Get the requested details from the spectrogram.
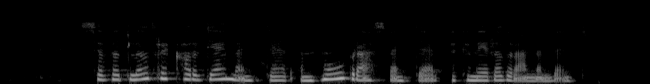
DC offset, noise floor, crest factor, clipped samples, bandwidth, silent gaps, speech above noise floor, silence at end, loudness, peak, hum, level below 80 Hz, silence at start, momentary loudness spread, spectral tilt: under 0.1%; -81 dBFS; 16 dB; under 0.1%; 7.6 kHz; none; 47 dB; 0.8 s; -35 LUFS; -18 dBFS; none; -72 dBFS; 0.8 s; 10 LU; -8 dB/octave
